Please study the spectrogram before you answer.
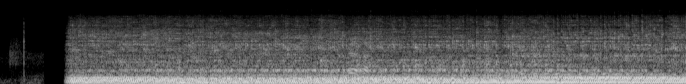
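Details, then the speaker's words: VW VR6 turbo engine with methanol injection and intercooler at final assembly after rebuild; open throttle body tied together to get it to idle right: fires up and settles into steady, even idle, no misses or clatter; idling cleanly. "so he likes that a lot better well i realized that the math wasn't working since it was an open throttle body so yeah i just tied it together just to see if i get it to idle right"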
